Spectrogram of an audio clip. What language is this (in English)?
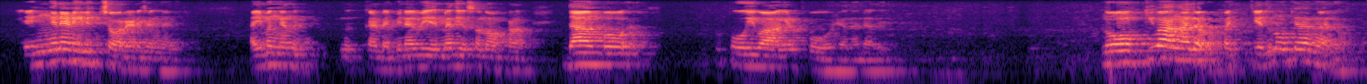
Malayalam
